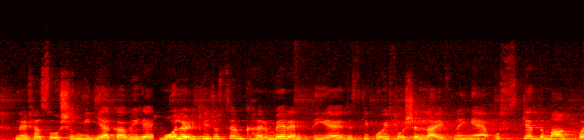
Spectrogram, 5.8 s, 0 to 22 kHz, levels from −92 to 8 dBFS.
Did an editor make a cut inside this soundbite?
yes; 1 cut; at 1.6 s

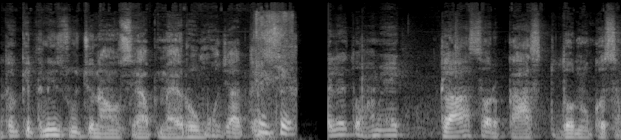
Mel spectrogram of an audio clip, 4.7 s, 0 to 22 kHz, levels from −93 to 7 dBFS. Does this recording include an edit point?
yes; 1 cut; at 2.4 s

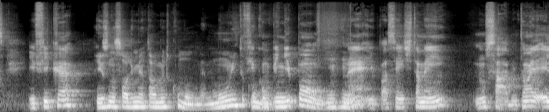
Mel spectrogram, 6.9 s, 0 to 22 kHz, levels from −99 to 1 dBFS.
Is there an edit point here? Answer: no; 0 cuts

